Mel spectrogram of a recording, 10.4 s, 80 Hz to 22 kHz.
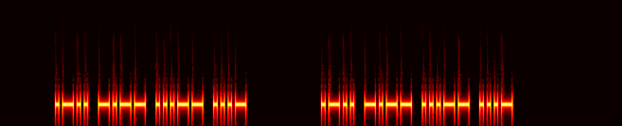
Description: Morse code, heard as a keyed tone, about 20 wpm, 700 Hz. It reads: LY3V LY3V
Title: DXCC-100 Call Signs - 4 Characters - Repeated 2x - 20wpm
